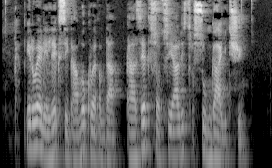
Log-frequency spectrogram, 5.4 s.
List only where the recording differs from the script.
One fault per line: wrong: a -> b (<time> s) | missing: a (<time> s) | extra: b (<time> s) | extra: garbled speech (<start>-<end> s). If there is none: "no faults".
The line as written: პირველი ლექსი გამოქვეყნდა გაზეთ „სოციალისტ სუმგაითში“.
no faults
